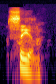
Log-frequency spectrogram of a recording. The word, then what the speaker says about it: Seaham: Seaham.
